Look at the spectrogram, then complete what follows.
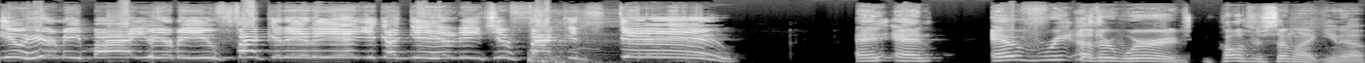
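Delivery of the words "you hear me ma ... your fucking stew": very high, shrill tirade, stew stretched out. Retelling a movie scene: shrill Ethel impression. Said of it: "she's like".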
